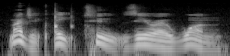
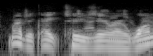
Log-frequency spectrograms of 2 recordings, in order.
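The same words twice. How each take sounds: First: It is said at a slower pace. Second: It is said at a quicker pace.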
